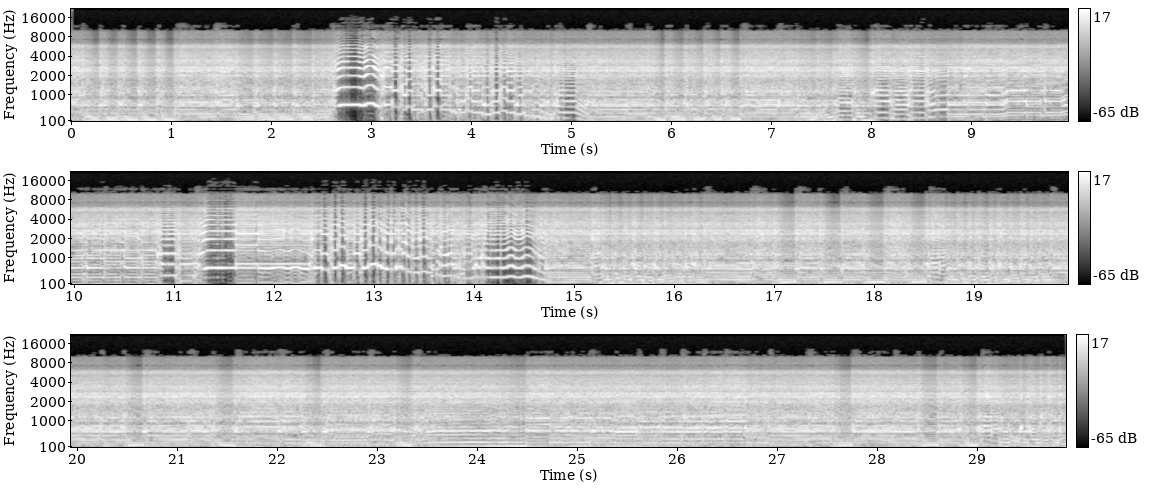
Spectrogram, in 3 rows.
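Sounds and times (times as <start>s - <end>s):
bridge fuzz guitar: 0.0s - 29.8s.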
